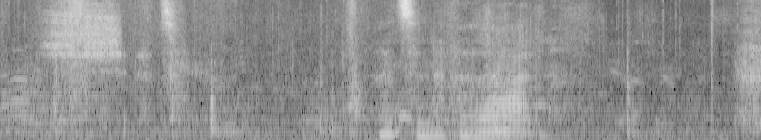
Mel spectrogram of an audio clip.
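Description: A bonfire crackles.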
